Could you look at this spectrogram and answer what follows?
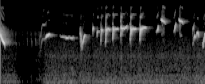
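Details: Oriental white-eye singing in a lively, energetic manner, kept as a tutor bird for teaching other birds or as a lure for attracting wild birds: after a brief pause, rapid high thin whistles and twittering chirps tumble in quick succession, some slurred downward.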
